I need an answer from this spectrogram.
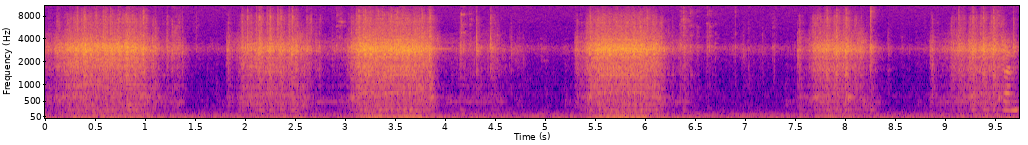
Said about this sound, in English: now we're going to sew this with the seam allowance given in the pattern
